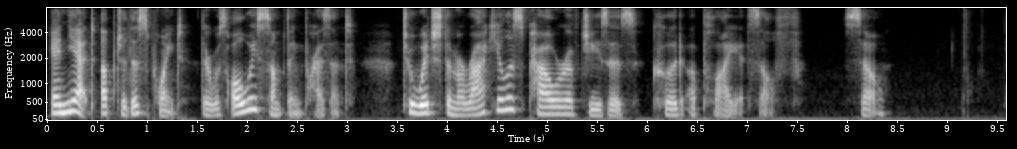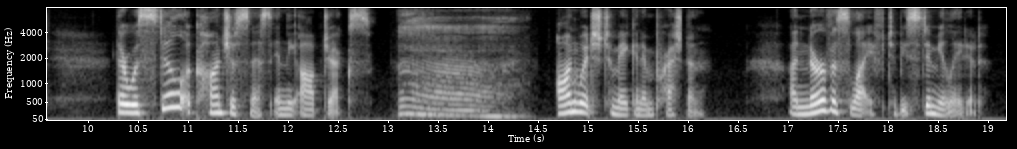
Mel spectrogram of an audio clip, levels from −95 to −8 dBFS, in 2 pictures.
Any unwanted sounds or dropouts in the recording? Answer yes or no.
yes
